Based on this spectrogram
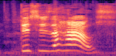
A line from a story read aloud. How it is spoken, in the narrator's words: exclaimed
